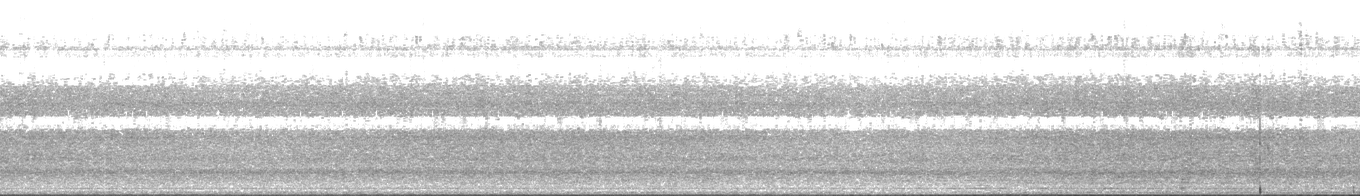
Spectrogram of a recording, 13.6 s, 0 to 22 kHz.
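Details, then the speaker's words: Hemi-swapped Grand Wagoneer warming: steady low V8 idle that sags and lopes slightly but stays running; previously idled down, bogged and died when warm. Cause not pinned down. "It idled down real low and just start bogging and chooching, but I'm scared to say anything."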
